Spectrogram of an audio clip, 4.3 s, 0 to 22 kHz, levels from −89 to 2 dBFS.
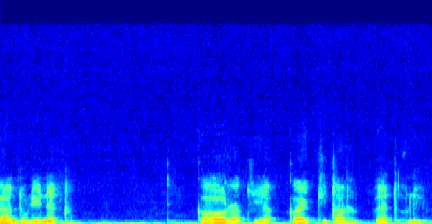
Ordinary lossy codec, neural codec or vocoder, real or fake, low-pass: none; vocoder, 44.1 kHz, 128 mel bands, Pupu-Vocoder; fake; 19.8 kHz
